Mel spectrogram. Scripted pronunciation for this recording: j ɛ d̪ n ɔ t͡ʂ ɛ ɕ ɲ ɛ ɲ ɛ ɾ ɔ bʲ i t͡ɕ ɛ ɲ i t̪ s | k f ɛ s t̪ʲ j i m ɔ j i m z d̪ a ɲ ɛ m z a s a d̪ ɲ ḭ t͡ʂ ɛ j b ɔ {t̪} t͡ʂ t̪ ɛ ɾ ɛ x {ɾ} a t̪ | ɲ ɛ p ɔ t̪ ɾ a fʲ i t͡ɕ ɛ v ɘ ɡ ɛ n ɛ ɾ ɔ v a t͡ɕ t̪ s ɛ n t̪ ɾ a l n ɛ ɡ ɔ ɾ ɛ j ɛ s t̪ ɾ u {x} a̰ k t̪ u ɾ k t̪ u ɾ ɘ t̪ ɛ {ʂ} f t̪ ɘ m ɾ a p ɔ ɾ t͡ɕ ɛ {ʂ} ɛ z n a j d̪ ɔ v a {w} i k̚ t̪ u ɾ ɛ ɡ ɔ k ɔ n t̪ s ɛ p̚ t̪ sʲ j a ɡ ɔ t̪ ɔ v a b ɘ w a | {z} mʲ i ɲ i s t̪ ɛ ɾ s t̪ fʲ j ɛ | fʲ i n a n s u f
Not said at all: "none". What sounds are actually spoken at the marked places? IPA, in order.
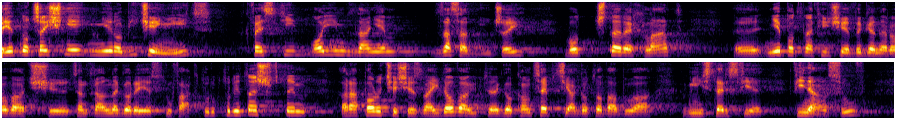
t̪, l, f, ʂ, ɕ, w, v

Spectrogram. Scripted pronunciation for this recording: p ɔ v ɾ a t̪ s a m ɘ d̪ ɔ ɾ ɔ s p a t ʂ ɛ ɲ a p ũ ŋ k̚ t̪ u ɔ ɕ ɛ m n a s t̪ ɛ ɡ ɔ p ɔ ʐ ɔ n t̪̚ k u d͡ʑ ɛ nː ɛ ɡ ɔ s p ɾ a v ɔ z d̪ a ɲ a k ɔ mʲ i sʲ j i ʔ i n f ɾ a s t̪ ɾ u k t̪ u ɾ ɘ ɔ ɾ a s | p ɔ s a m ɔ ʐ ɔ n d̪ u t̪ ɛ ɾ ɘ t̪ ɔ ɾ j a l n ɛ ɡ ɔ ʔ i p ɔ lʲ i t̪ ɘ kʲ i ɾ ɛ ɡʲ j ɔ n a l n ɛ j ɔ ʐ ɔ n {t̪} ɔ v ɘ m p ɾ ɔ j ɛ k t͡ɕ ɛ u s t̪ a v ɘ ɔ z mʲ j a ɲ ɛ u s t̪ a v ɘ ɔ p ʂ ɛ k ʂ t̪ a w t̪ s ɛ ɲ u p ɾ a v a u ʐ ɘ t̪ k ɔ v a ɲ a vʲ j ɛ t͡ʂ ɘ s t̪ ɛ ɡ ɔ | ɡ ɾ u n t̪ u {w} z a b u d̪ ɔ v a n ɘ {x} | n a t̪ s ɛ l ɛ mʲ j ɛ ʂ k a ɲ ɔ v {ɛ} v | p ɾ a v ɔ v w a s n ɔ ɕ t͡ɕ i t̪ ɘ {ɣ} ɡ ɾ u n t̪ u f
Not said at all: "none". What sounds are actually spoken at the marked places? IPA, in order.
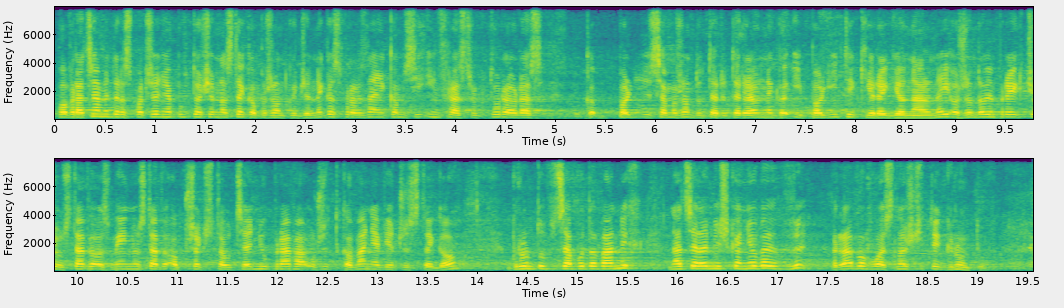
d̪, v, x, ɛ, ɣ

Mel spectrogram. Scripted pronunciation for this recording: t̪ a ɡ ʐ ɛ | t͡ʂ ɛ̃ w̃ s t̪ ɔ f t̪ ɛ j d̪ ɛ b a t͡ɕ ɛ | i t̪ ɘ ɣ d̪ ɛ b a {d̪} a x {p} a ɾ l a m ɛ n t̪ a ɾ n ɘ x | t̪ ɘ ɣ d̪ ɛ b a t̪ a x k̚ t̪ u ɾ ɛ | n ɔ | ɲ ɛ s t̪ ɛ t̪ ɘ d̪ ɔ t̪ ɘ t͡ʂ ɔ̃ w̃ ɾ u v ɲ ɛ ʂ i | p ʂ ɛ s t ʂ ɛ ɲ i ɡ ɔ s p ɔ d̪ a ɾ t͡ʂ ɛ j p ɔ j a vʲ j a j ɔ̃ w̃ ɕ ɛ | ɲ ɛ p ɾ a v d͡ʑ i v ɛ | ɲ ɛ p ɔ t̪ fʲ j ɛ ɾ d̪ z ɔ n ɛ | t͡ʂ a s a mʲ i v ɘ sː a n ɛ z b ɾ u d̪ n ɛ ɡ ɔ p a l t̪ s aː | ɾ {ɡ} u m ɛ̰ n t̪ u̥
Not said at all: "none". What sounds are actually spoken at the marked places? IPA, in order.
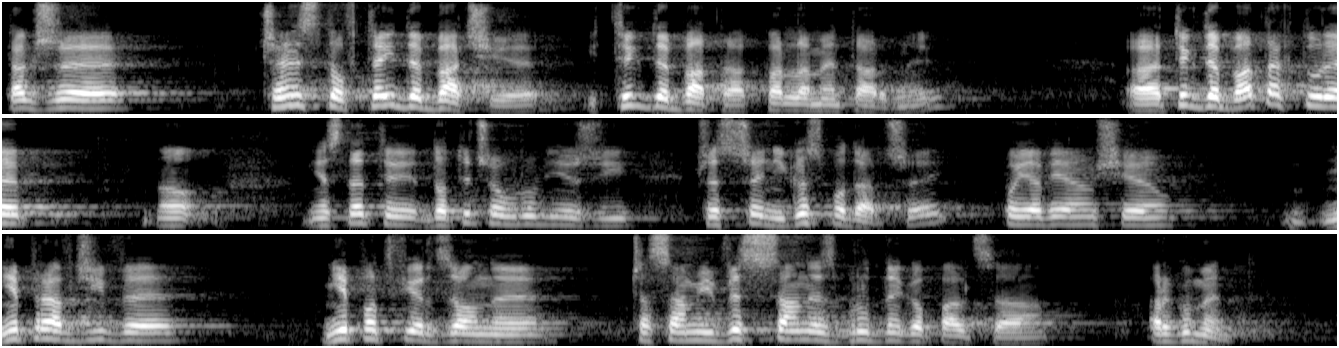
t̪, p, ɡ

